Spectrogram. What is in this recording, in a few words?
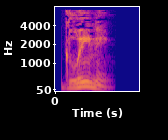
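"gleaning", British English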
